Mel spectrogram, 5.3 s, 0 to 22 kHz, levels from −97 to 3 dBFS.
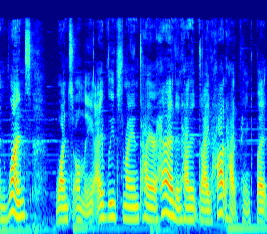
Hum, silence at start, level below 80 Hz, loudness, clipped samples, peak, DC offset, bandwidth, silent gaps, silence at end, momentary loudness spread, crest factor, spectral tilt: none; 0 s; -58 dBFS; -28 LUFS; under 0.1%; -8 dBFS; under 0.1%; 17 kHz; none; 0 s; 11 LU; 20 dB; -4.5 dB/octave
